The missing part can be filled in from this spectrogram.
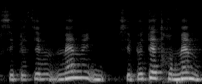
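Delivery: stumbling, fumbling words, repeated false start. Speaker addressing listeners, admits it as time runs out, stumbling over words. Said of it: "je bafouille un peu".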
